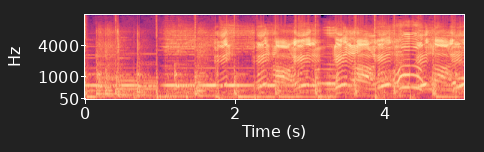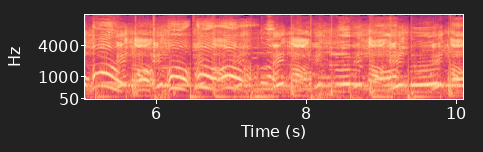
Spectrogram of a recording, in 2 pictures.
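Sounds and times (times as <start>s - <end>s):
rapid drum strokes: 0.0s - 10.0s
wavering high melody: 1.0s - 10.0s.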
